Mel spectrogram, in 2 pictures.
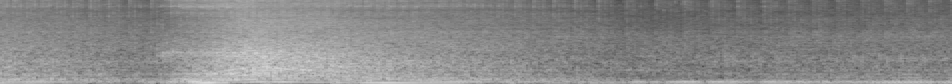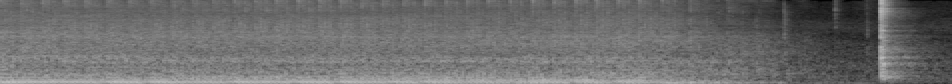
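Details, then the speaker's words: Classic Mini with freshly built turbocharged A-Series engine, first start after fixing a fuel leak at a hose clamp. At operating temperature it blips then settles into a steady, even idle with light valve chatter; running very nicely. "we have it up to operating temperature and it is running really really nicely um the microphone does usually make this sound a little Tapper than you would normally expect but don't worry it is really nice in person"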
